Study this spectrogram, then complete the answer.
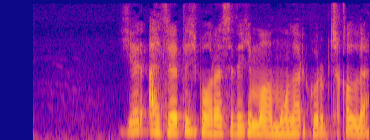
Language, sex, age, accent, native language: Uzbek, male, 18-24, Namangan, Uzbek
